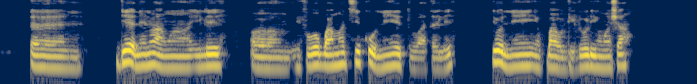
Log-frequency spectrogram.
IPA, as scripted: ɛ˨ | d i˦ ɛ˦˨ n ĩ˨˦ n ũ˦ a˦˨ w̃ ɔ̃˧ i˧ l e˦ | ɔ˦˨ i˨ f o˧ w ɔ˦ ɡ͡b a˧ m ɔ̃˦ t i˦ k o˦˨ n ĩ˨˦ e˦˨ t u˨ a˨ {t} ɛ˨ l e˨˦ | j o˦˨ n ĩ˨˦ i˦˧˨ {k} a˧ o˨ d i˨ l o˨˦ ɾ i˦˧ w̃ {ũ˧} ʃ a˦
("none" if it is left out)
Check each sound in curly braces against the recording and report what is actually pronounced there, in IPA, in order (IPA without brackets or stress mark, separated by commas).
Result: t, k͡p, ɔ̃˧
